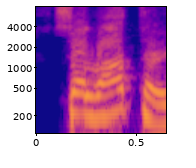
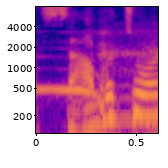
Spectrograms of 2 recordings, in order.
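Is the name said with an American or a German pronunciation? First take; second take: German; American. First: The name is said with a German pronunciation. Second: The name is said with an American pronunciation.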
